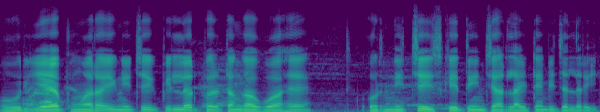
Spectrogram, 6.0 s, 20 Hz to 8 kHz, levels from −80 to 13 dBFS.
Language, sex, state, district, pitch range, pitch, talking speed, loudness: Hindi, male, Rajasthan, Bikaner, 110-120 Hz, 115 Hz, 200 wpm, -19 LUFS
